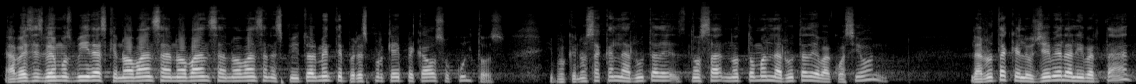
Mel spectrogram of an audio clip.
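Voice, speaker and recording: A man's voice: a little high, brisk. A man with a Mexican accent preaching a sermon to young adults in a conversational way, often asking his listeners whether they agree. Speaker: youth pastor. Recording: long reverb of a large hall.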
